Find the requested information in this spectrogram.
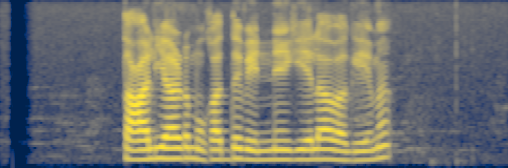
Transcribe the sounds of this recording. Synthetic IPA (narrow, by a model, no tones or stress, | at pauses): t̪aːlijaːʈɐmukad̪ːəʋenːeːkijɐlaːʋɐɡeːmə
